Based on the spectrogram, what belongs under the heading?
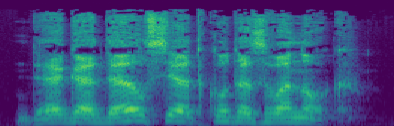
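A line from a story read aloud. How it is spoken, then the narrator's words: Loud exhaling voice. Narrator (Russian): Ночной голос шумно выдохнул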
